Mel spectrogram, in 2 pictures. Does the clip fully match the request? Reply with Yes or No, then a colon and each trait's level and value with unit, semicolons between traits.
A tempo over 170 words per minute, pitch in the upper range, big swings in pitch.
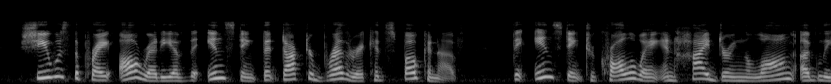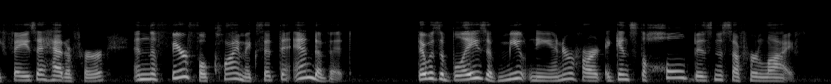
Yes: average, 195 wpm; high, 205 Hz; wide, 6.4 semitones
